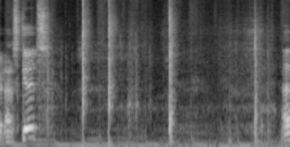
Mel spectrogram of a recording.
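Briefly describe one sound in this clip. Objects knock and clatter as a man rummages through a box.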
